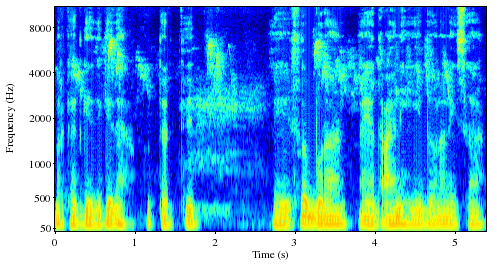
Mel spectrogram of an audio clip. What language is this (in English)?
Somali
